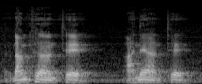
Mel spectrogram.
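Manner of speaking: ordinary talk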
